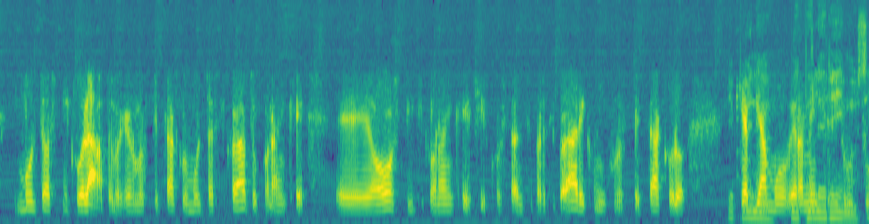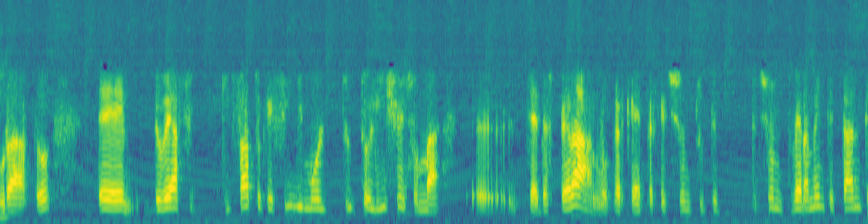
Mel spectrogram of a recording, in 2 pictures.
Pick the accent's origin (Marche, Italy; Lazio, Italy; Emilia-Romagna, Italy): Emilia-Romagna, Italy; c'è il folk visto dal punto di vista emiliano, ovviamente non può mancare, perché è la mia terra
